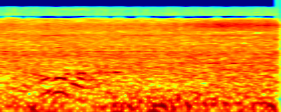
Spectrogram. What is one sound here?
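A motorbike engine hums as it rides through the rain.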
